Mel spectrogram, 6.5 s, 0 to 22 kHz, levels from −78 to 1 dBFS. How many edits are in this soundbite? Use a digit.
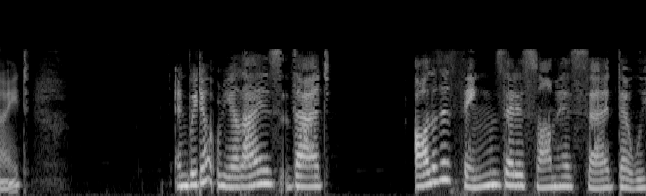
0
